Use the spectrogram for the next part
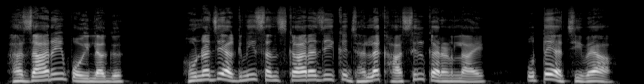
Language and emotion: Sindhi, neutral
